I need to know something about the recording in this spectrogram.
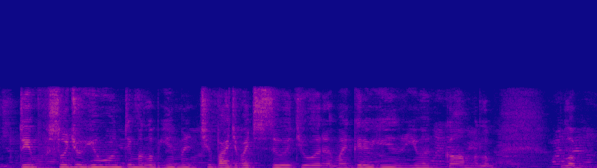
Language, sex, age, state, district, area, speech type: Kashmiri, male, 30-45, Jammu and Kashmir, Srinagar, urban, spontaneous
